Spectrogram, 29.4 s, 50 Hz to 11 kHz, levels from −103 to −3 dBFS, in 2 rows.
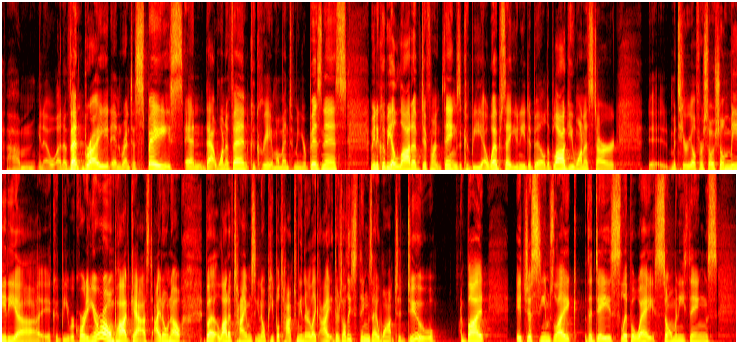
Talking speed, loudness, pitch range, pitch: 190 wpm, -24 LUFS, 145-200 Hz, 175 Hz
